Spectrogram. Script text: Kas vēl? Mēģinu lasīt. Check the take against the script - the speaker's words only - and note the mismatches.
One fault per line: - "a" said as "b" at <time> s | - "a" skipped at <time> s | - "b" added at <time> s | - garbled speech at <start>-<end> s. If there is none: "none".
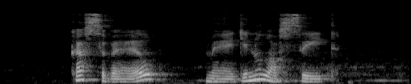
none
